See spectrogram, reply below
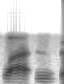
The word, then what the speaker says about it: Slatten: Slattens that, and I pronounced your name improperly, and so I apologize.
